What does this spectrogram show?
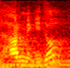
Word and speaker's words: Har Megiddo: It goes by a hill, which in Hebrew is called Har Megiddo, and mispronounced in the Bible it became Armageddon. So this crossing of Armageddon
